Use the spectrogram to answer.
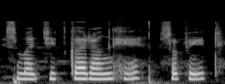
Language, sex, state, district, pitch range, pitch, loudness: Hindi, female, Assam, Kamrup Metropolitan, 250-265 Hz, 255 Hz, -17 LUFS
